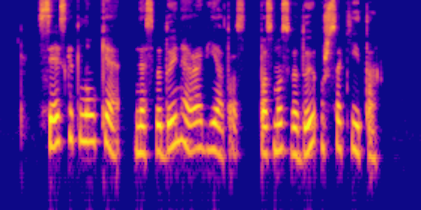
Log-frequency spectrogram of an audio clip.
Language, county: Lithuanian, Klaipėda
